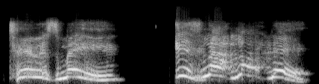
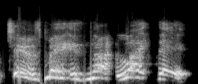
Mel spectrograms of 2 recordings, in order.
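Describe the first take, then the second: First: The sentence is spoken slowly and deliberately. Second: The sentence is spoken at a normal pace.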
